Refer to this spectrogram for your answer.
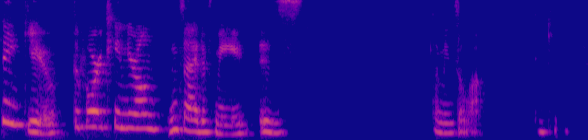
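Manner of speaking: tearful, on the verge of tears. Thanking someone who just said they are proud of her, tearful. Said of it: "You're making me cry".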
